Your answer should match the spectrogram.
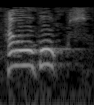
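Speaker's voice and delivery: usual speaking voice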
